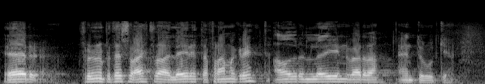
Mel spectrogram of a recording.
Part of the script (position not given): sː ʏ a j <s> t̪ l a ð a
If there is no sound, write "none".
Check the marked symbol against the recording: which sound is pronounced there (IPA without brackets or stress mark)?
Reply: h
